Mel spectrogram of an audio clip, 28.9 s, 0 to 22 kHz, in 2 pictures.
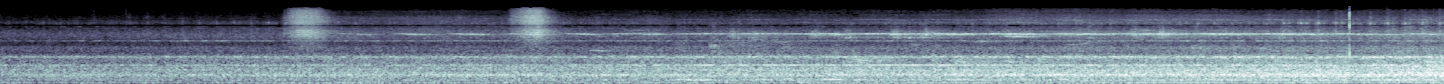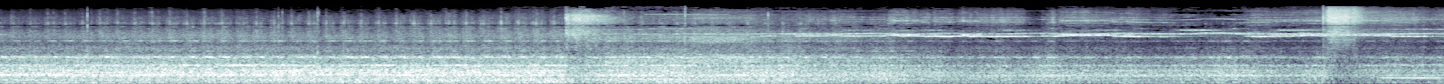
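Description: Class 66 diesel-electric freight locomotive, with its two-stroke EMD V12 engine, running louder as it approaches and passes hauling a container train. In the second half the wagon wheels add high-pitched squealing, with a few sharp clicks from the track.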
